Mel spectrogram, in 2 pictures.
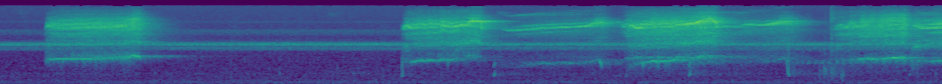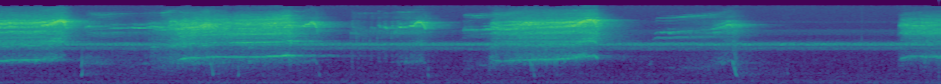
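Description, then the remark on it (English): Young barred owls give a series of harsh, rising begging screeches, each lasting a second or two and repeated every few seconds, loud over a steady background hiss. “Young barred owls don't hoot, but they do make hair-raising screeches and other odd sounds. These are thought to be begging calls.”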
